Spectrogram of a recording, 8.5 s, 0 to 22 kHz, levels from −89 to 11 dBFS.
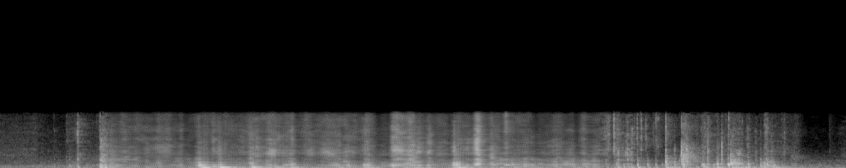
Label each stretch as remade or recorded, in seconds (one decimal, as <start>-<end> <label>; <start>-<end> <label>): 0.0-1.1 recorded; 1.1-6.0 remade; 6.0-8.5 recorded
